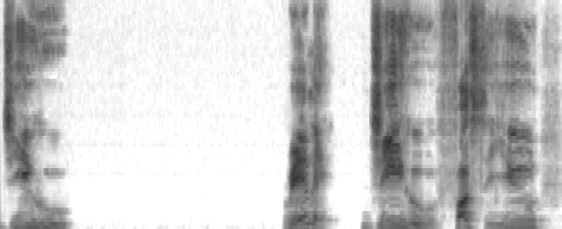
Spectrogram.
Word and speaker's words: Guiu: uh by the way coach apparently guoy is pronounced jiu really ji who first you is silent but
